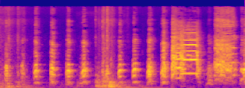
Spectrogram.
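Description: A rooster gives a fast run of about a dozen clucking notes, then two drawn-out, harsh, ringing notes like the end of a crow.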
